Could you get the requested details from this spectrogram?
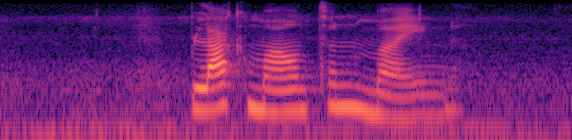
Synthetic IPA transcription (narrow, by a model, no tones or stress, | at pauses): b̥lækmãwntʰənmɛjn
